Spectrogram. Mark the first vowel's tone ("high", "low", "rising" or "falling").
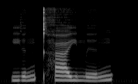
rising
